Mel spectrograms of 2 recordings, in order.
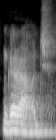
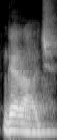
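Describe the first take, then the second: No difference in how they are said.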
